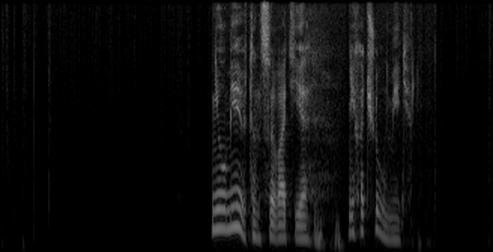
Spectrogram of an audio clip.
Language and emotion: Russian, sad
